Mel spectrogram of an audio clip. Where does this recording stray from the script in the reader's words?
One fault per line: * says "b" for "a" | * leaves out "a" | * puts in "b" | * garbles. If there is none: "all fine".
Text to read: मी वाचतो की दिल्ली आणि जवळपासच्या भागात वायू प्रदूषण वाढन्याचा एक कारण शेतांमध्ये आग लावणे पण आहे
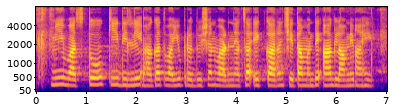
* leaves out "आणि जवळपासच्या"
* leaves out "पण"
